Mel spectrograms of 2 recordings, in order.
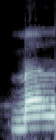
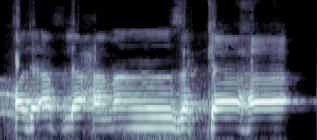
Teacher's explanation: الكمية اللي تخرج من الخيشوم أكثر من الكمية اللي تخرج من الفم في حالة الإخفاء · Shown in: second take · قد أفلح من، البعض يقول من ربما لا يخرج شيئا من الخيشوم، وهذا خطأ.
